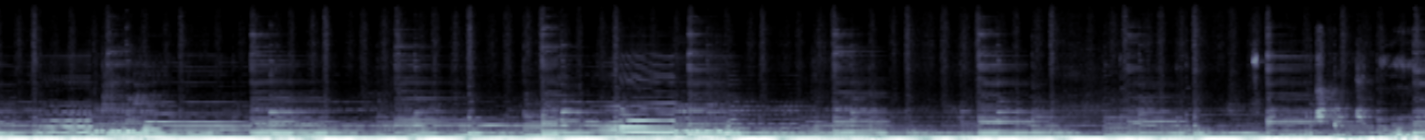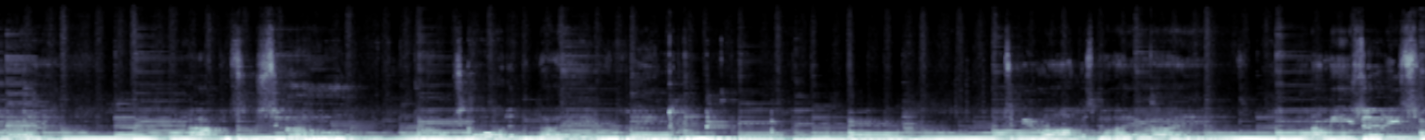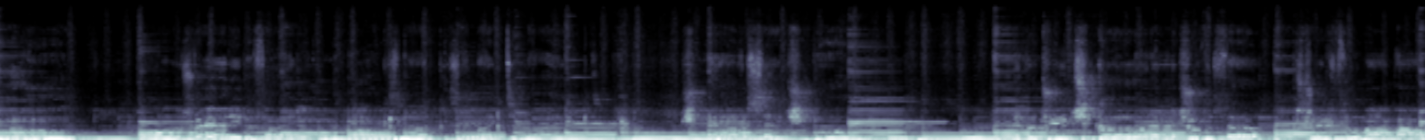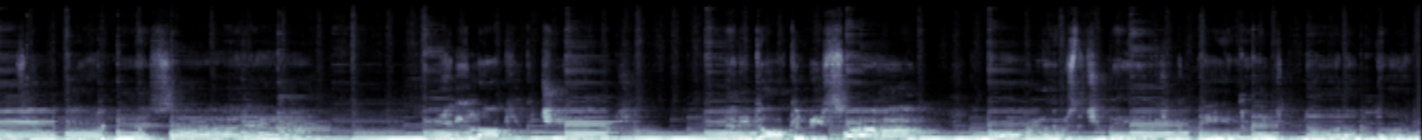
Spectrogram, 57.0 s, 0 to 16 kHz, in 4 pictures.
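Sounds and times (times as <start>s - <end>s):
button accordion: 0.0s - 12.6s
fiddle: 0.0s - 37.7s
acoustic guitars strumming: 0.0s - 56.9s
bass line: 0.0s - 56.9s
drums: 0.0s - 56.9s.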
